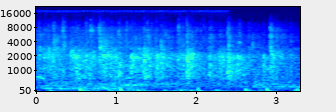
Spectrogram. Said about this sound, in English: Can you give a clapping offering to Christ?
